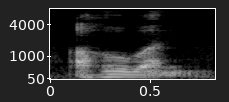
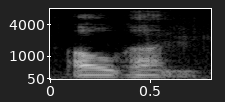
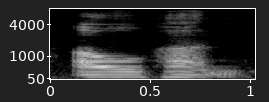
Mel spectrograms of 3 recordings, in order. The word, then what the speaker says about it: আহ্বান: একটা শব্দ আমি পেয়েছি যে শব্দের উচ্চারণটা তুমি বলেছো আহ্বান আসলে এই শব্দটা আহ্বান নয় উচ্চারণটা হয় আহ্বান এটা হয়তো তোমার জানার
